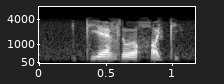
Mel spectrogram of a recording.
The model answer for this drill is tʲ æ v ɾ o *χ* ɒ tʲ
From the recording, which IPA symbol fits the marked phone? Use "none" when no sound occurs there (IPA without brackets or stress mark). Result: χ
